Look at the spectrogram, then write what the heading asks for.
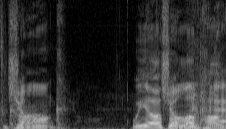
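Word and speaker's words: Jahnke: He Jay Conk. Chukon. Do you got JKOHNKE? If it's wrong, correct us. Continue. J is silent. It's Jonk.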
